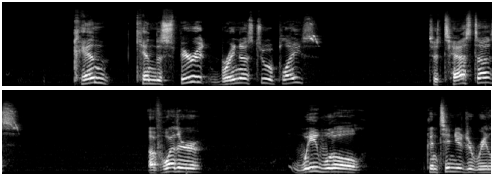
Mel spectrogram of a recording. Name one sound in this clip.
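An older man speaks calmly and earnestly into a close microphone, with pauses.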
